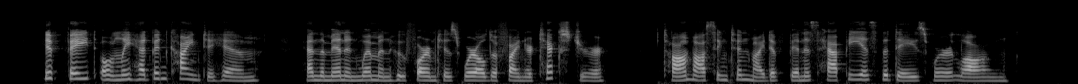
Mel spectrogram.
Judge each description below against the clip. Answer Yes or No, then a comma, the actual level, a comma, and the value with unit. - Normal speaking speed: Yes, average, 180 wpm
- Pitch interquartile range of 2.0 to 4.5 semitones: Yes, average, 3.2 semitones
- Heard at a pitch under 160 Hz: No, high, 190 Hz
